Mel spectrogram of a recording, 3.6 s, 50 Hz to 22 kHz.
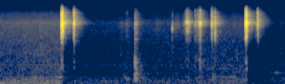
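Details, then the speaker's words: Retina IIC leaf shutter after ultrasonic cleaning and graphite-powder lubrication of speed trains, fired at 1/8 s on test: light paired thin ticks with little snap, shutter sounding unnaturally quiet. "that shutter sounds unnaturally quiet to me which is interesting"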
